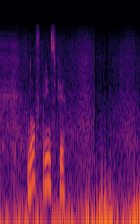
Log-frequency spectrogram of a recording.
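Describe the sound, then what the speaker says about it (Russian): Strong wind roars and buffets the microphone on a small house roof under construction while someone speaks briefly. "Ветер, правда, очень сильно тут все срывает."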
